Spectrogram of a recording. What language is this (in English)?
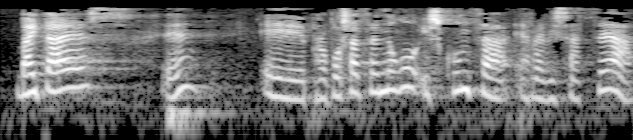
Basque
